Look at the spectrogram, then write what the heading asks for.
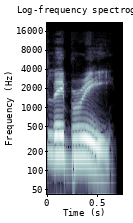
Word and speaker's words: Le Bris: Anth, you've got a manager, Regis Bris. Discuss. Praise be for Regis Bris, because it's been a while, hasn't it? And yes, you do pronounce the S, so your dad will be proud of you.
